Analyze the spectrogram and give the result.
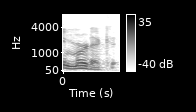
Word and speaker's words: Murdoch: I say Murdoch, ladies and gentlemen, because that's actually how the Murdochs pronounce it. They're Australian. You realize this is Rupert Murdoch. If you ever got a chance to hear Rupert Murdoch say his own name, that's the actual correct pronunciation, at least in his own native tongue.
